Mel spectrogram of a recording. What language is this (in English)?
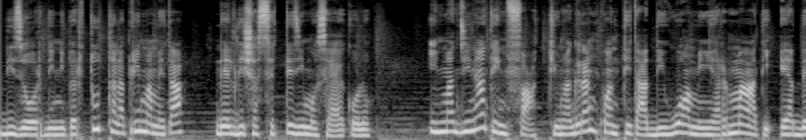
Italian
